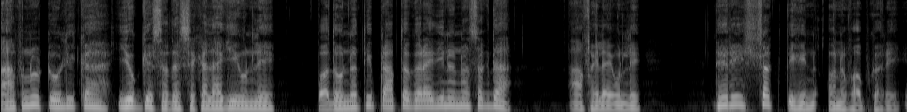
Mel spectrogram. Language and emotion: Nepali, sad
